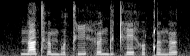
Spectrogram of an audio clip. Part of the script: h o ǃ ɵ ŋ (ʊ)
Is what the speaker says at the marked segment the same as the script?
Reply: no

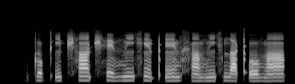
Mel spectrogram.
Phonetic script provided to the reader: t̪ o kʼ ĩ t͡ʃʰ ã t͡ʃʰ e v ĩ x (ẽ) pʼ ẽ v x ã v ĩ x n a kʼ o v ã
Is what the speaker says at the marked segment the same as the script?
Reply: yes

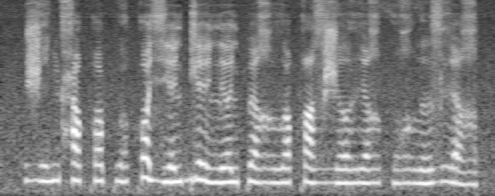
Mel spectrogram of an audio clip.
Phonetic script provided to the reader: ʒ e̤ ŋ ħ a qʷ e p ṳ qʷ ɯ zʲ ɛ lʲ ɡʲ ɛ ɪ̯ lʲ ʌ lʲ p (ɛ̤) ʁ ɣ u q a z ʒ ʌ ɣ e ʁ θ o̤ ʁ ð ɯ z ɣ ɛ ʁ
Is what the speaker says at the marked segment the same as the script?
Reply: no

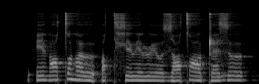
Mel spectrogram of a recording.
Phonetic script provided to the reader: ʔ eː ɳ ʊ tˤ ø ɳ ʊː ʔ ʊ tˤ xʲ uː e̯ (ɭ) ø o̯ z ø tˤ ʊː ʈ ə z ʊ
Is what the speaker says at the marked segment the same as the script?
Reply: yes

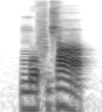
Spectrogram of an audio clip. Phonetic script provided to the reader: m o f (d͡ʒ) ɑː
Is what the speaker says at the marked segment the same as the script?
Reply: yes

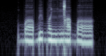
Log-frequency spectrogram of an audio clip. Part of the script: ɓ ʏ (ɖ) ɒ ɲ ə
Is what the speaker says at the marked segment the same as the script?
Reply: no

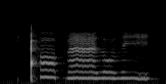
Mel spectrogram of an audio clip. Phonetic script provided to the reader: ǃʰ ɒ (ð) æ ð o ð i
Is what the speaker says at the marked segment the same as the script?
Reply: no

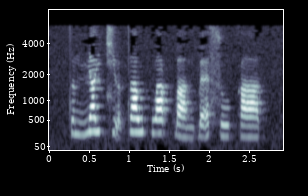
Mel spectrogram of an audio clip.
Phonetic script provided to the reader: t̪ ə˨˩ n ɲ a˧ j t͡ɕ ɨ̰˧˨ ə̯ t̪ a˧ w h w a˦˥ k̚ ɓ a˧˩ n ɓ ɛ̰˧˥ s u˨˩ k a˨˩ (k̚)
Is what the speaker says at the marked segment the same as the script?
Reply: no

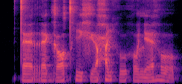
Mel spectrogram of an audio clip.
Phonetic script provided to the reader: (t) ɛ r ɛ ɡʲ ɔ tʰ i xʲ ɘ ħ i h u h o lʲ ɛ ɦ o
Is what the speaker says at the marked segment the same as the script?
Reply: yes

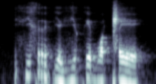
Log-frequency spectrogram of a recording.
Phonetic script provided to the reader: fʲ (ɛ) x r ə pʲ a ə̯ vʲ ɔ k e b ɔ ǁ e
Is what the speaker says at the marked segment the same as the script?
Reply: yes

